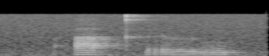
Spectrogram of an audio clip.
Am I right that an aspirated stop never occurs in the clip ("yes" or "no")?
no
